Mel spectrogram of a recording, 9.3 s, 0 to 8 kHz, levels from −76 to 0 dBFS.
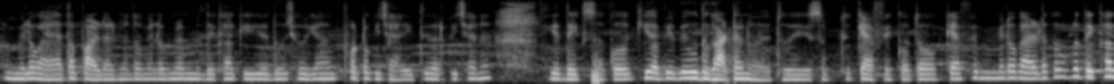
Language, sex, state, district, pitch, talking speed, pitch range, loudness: Marwari, female, Rajasthan, Churu, 190 Hz, 180 wpm, 180-205 Hz, -20 LUFS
